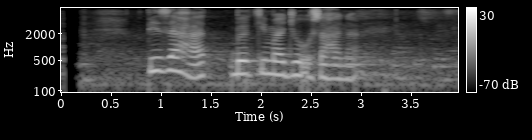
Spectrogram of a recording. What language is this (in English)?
Sundanese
